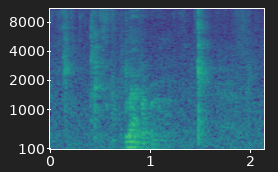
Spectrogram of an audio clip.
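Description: Eating with the hands: a brief voiced murmur just under a second in and one sharp click about halfway through, with a few fainter clicks, the mouth and finger sounds of people eating stew and yam.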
